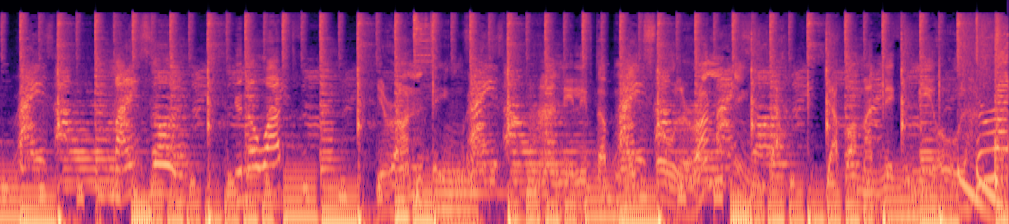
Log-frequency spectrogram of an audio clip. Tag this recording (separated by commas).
Music of Africa, Music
